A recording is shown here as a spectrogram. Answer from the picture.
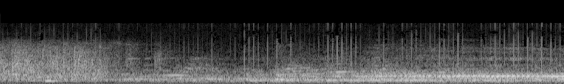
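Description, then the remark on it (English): A car engine runs steadily as the vehicle drives out to the airport, its hum rising slightly in pitch partway through, with a constant rushing road noise underneath and nothing else standing out. “There's Doc Gamble waiting for us in his car. We got to get out to the airport”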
